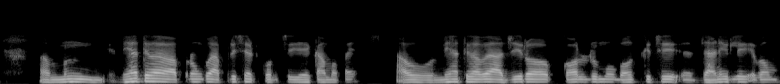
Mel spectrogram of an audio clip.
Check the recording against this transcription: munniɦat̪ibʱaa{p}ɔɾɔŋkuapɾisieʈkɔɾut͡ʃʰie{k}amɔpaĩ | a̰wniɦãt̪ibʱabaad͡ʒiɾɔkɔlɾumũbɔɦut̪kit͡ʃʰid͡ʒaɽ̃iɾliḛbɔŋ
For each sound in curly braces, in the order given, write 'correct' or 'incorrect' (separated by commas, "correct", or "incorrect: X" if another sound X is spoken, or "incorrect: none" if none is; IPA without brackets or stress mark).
correct, correct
